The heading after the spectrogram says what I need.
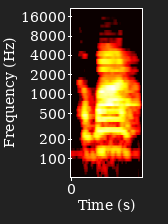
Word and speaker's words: Kabod: Ka is pronounced by itself. It makes one sound. And bod makes one sound. Kabod. So that's two different sounds. You got ka and bod.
